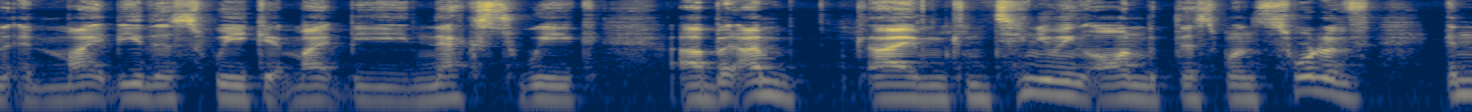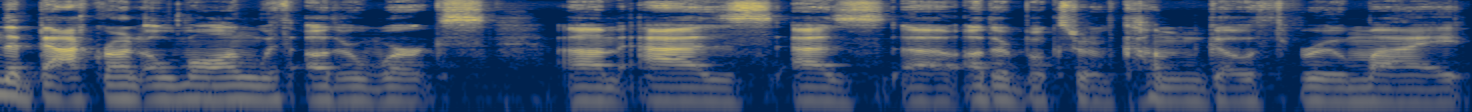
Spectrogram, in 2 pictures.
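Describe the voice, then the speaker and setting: A man's voice: medium pitch, pushed and bright. A man with a stuffed-up voice from a head cold, chatting casually about his reading with many fillers and restarts. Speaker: booktuber.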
